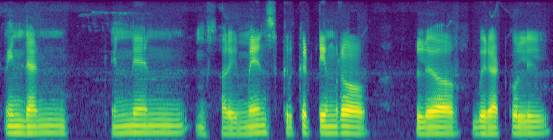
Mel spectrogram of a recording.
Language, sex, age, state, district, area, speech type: Odia, male, 18-30, Odisha, Malkangiri, urban, spontaneous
